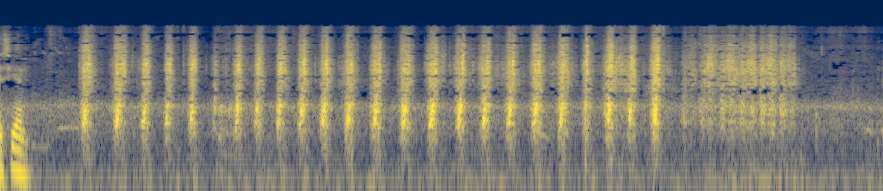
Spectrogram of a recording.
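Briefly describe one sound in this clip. Dried seeds rattle and rustle as a man shakes them in a plastic bowl.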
